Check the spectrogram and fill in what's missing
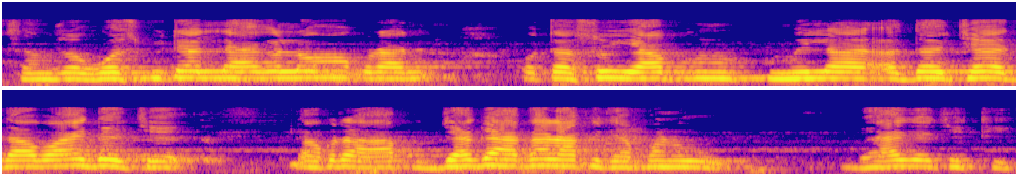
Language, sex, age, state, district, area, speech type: Maithili, female, 60+, Bihar, Purnia, rural, spontaneous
